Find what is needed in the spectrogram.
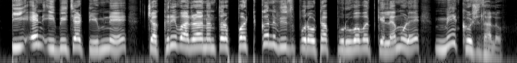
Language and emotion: Marathi, happy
